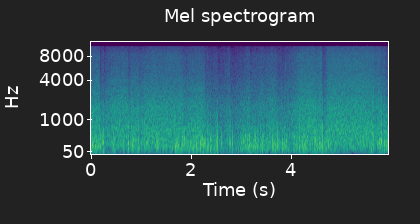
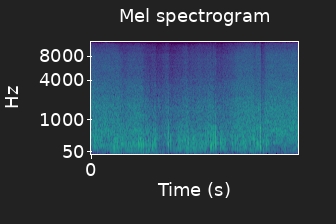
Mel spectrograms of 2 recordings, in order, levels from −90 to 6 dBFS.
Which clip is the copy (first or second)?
second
